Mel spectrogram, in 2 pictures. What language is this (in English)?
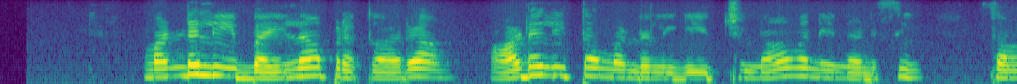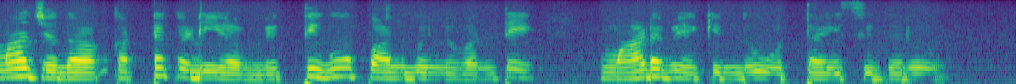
Kannada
